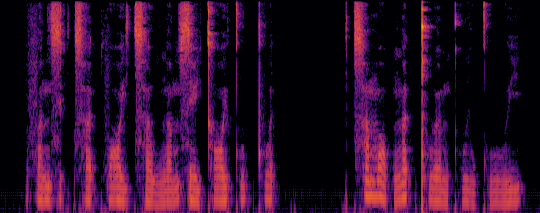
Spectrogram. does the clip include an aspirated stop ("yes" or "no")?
yes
